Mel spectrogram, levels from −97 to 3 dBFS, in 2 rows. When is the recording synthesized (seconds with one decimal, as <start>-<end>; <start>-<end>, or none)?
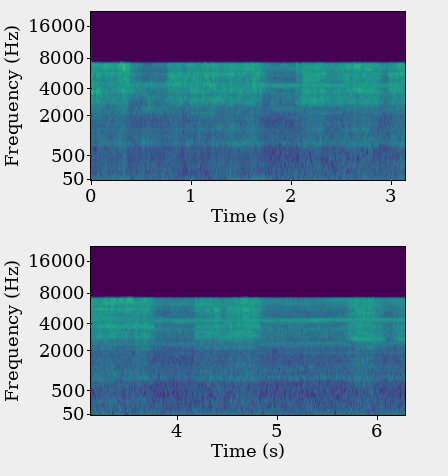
0.0-1.8

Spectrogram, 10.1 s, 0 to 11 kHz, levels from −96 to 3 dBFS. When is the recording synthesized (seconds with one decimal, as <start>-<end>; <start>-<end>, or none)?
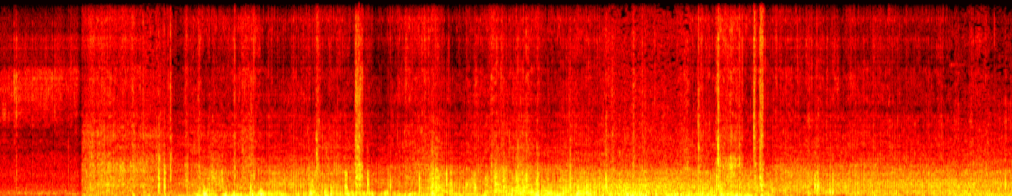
0.0-1.4; 1.8-6.0; 6.9-9.5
